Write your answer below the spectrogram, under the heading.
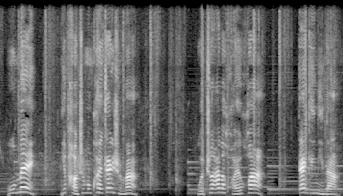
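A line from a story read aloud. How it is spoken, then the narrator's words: Father shouting, running. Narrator (Chinese): 爸爸在后面追着喊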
